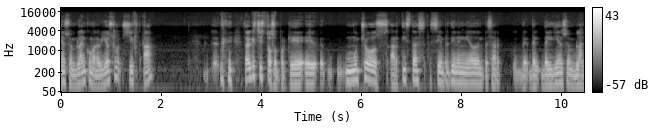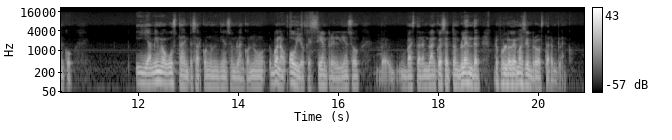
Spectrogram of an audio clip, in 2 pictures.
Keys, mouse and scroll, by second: 1.6 shift+a, 3.3 click, 5.2-7.5 shift+middle drag, 20.6-20.9 scroll up 2.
